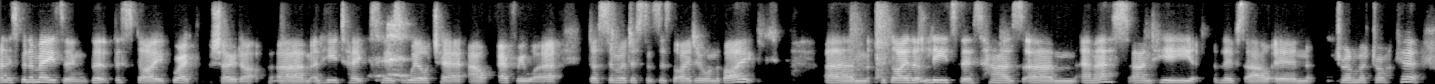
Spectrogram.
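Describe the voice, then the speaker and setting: A woman with an English accent speaks at a medium pitch and a moderate pace. Her intonation stays fairly even. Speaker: community cycling ride organiser. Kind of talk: panel presentation. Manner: casual with frequent fillers.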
